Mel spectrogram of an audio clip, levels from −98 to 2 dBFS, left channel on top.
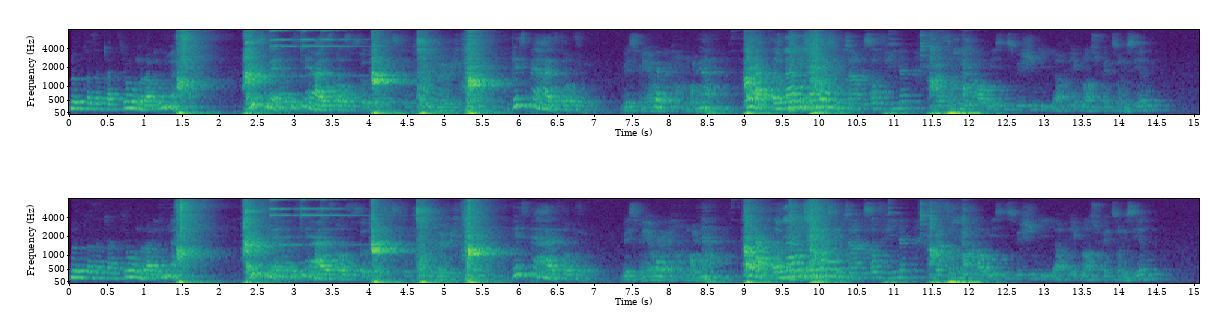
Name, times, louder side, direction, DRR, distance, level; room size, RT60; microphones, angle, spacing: voice 1, 0.0-1.5 2.3-3.7 5.8-6.7 7.8-8.0 8.3-8.6 9.0-10.3, left 2 dB, 65° left, 1 dB, 0.3 m, -28 dB
sound 1, 1.3-2.0 2.3-3.4 3.7-3.8 4.0-5.8 6.8-6.9 8.3-10.3 10.7-12.1, equal, 80° right, 0.6 m, -22 dB
Doorbell, 2.4-4.6, right 2 dB, 35° right, 0.6 m, -39 dB
voice 2, 2.7-5.3 6.2-6.9 7.3-8.7 9.4-14.3, right 1 dB, 15° right, -9 dB, 0.9 m, -40 dB
2.5 x 2.1 x 2.3 m, 0.93 s
head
